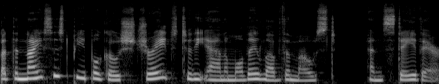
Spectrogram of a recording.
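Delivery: ordinary delivery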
